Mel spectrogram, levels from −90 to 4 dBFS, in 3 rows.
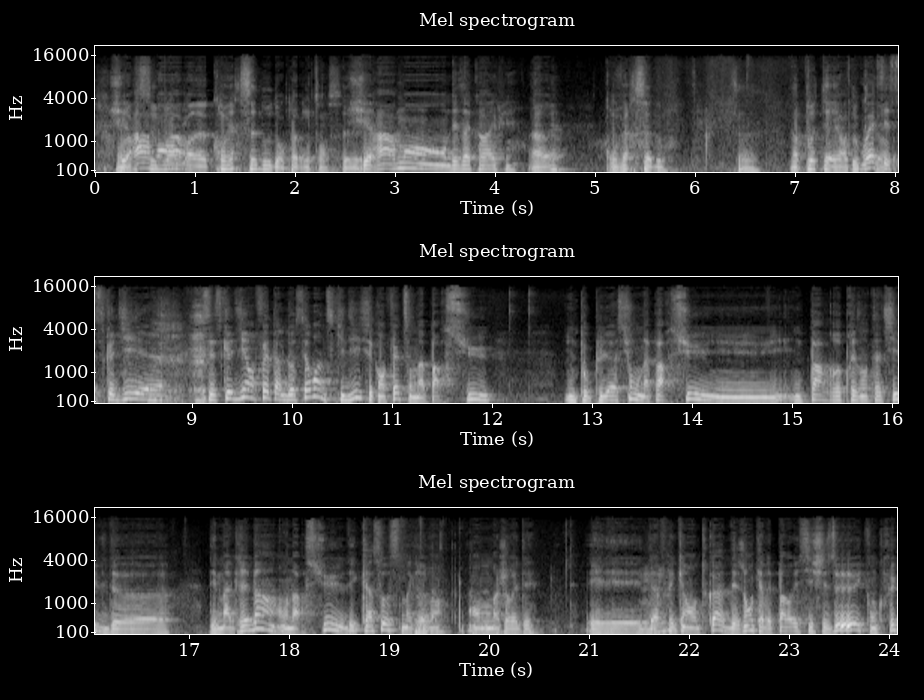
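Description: Repeated frames stutter at 7.97 s, 19.92 s and 23.50 s. Short blocks of 50, 20 and 60 ms replay two, three and two extra times, lengthening the audio.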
